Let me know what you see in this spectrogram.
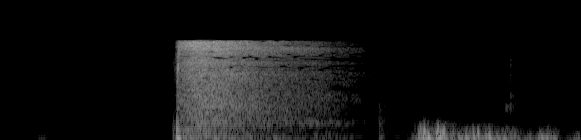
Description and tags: human voice "pzzz" sound
environment, human, voice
